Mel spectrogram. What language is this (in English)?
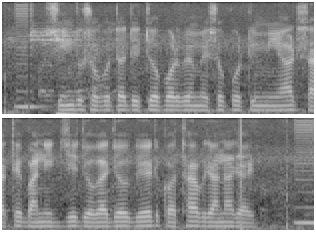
Bangla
